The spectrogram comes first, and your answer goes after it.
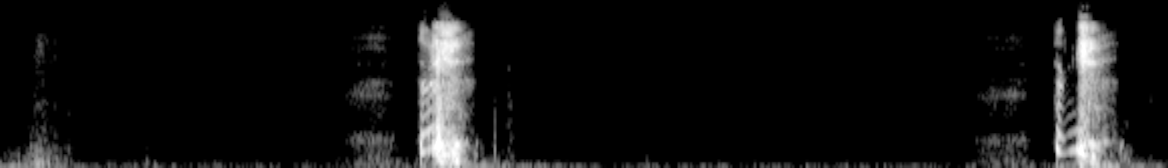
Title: I have a cold so i sneeze a lot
